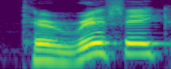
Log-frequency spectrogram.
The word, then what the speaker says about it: terrific: of that was terrific terrific with the stress on the second syllable meaning very good terrible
